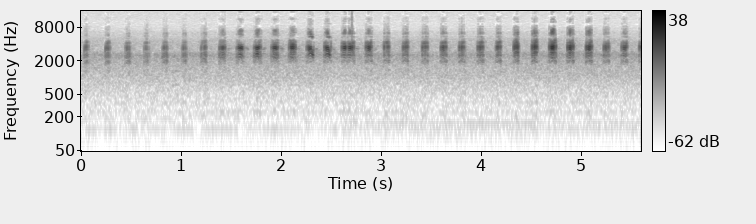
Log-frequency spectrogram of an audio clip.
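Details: Osprey female at the Hellgate nest, 10 August 2013, late morning, buzzing after a fish delivery, picked up by a nest camera. She gives an even, continuous train of rasping pulses, roughly five per second, over background hiss.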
